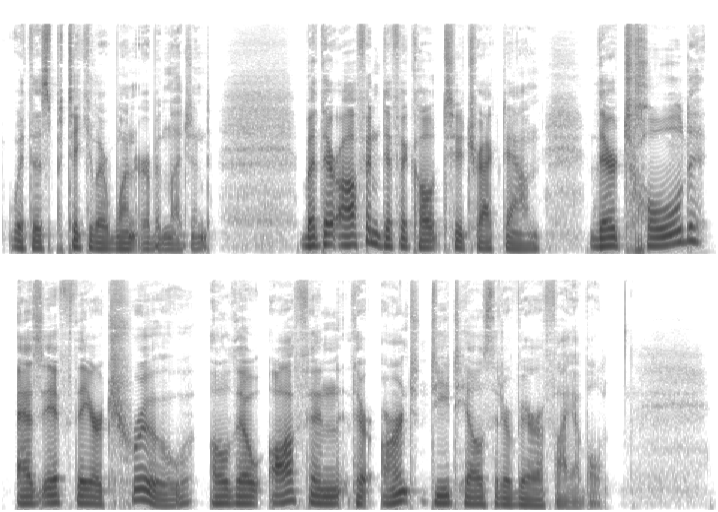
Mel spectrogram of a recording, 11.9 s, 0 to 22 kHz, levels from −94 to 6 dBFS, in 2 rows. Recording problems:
none

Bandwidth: 15 kHz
